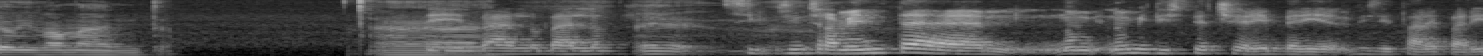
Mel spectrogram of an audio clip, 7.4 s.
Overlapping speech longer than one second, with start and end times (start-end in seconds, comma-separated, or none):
none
